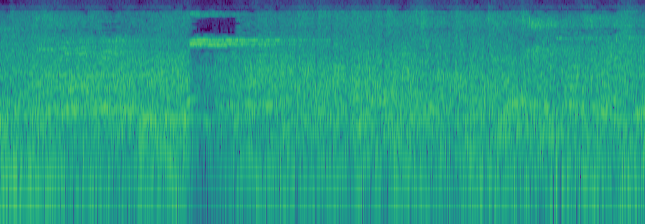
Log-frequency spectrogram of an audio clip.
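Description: Basketball game sounds in a gym: voices and chatter echoing in the hall, with a ball bouncing on the hardwood court. A short, high whistle tone comes about two seconds in.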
